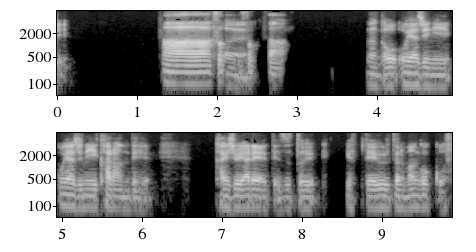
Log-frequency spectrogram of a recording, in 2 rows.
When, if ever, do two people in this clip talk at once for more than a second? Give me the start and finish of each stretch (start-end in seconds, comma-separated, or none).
none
